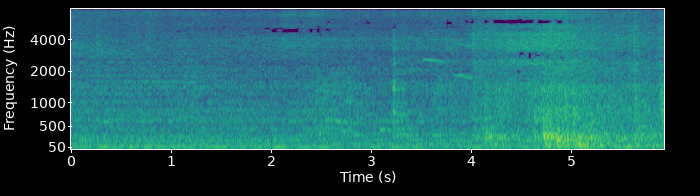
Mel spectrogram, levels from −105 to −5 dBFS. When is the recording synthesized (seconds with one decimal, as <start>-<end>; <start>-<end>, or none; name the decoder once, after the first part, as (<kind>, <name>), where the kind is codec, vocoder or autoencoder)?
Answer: none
